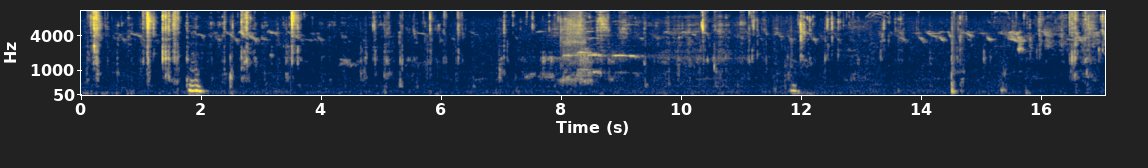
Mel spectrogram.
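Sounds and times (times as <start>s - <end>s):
chewing: 0.0s - 17.0s
rooster crowing: 7.8s - 9.5s.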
